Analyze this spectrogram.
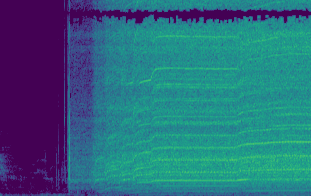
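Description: Cordless drill motor starting about a second in and spinning up with a rising whine, then running steadily as a small bit bores a pilot hole into a PVC pipe elbow.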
